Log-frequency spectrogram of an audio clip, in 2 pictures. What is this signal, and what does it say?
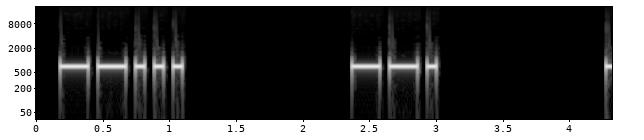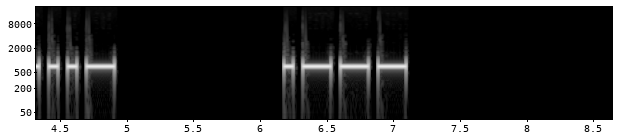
Morse code, heard as a keyed tone, about 17 wpm, spaced as for 6 wpm, 700 Hz. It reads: 7GVJ
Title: USA Call Signs - 6 Characters - 6x Character Spacing - 17wpm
